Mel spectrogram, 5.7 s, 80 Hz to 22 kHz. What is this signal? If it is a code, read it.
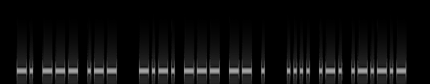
Morse code, heard as a keyed tone, about 28 wpm, 700 Hz. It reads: NOW COME HR.
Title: Sentences from Top 200 Words and Abbreviations 28wpm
